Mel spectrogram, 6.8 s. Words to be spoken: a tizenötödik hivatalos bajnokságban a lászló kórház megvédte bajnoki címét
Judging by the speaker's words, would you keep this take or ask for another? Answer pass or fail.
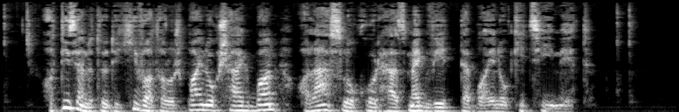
pass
